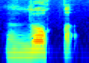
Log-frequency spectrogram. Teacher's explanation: the Qaf is a Qalqala letter, so you bounce it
